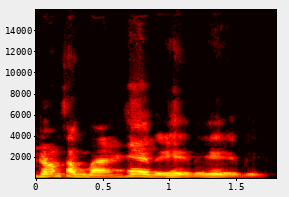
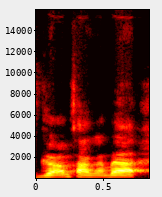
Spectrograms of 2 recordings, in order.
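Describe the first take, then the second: First: Said in the usual way. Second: Excited. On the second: Real, not acted.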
